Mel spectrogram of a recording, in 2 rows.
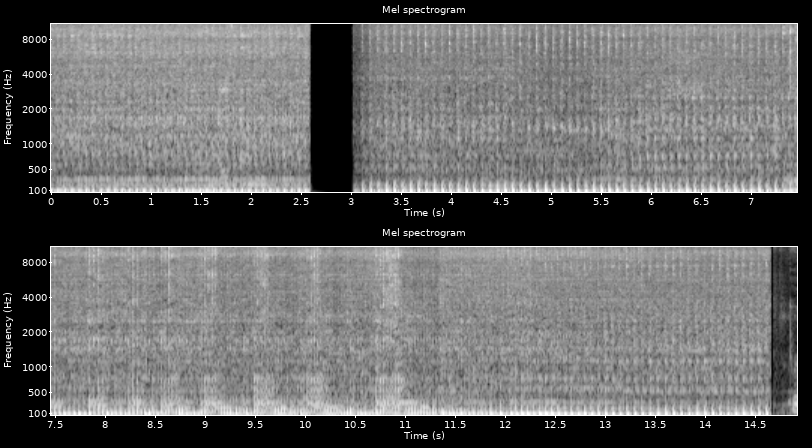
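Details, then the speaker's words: Honda Cargo CG150, rebuilt a month earlier (cylinder, piston, camshaft, valves, timing chain), after the loose timing-disc screw was fixed and the chain, sensor and rocker arms were adjusted; guides not replaced. Steady, even single-cylinder idle with no tapping; the earlier noise is gone. "Se le quitó el tornillo, ya no hace el ruido que hacía."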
